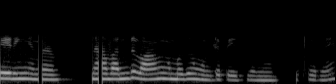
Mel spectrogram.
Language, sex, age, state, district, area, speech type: Tamil, female, 18-30, Tamil Nadu, Tiruchirappalli, rural, conversation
